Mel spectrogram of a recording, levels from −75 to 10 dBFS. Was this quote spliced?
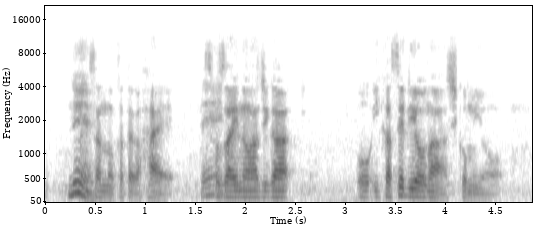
yes; 1 cut; at 1.6 s

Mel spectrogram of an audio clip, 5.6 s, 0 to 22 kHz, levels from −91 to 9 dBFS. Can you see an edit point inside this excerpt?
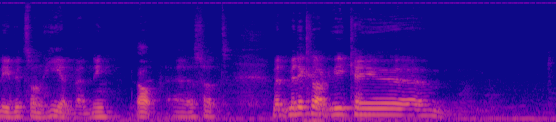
yes; 1 cut; at 3.3 s

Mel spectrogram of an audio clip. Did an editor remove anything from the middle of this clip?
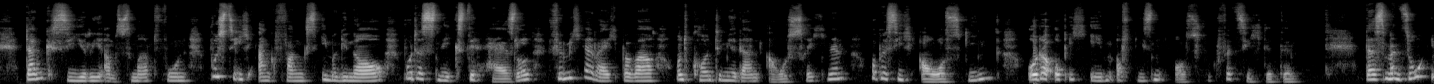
no; 0 cuts

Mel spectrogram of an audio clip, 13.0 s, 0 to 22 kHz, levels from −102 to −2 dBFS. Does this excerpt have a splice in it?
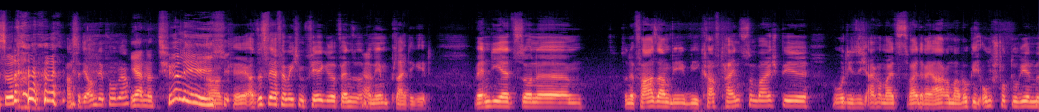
no; 0 cuts

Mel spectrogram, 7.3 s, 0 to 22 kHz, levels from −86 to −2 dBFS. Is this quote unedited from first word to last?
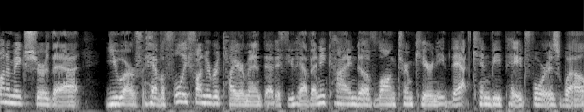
yes; 0 cuts

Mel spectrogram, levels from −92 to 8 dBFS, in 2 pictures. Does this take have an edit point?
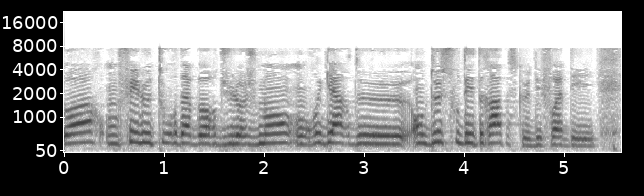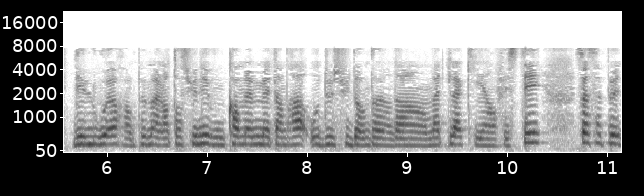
no; 0 cuts

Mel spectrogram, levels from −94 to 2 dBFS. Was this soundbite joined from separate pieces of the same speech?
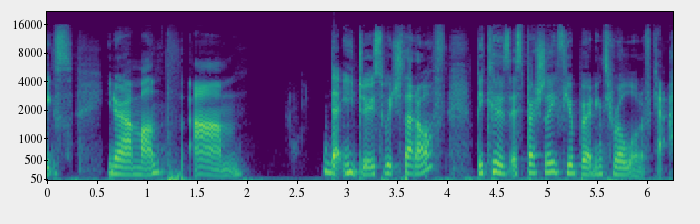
no; 0 cuts

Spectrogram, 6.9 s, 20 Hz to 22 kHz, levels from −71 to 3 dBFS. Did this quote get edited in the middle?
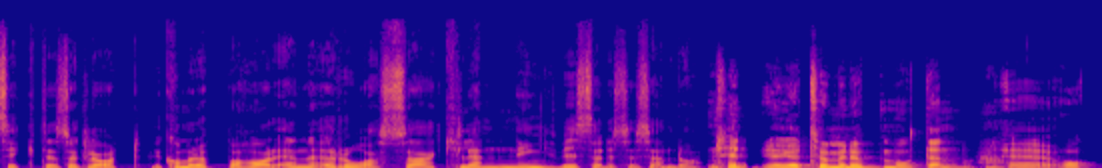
yes; 1 cut; at 4.7 s

